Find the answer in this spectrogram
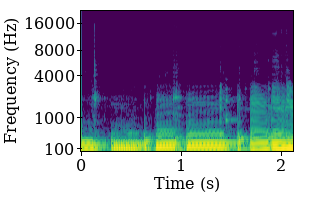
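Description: Electric bass guitar played through a Darkglass Alpha Omega bass distortion pedal, with the blend turned toward the distortion and the drive being raised. It plays a riff of about five held low notes with an overdriven, gritty tone.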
